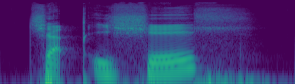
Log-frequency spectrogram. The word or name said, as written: chaq'ixel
